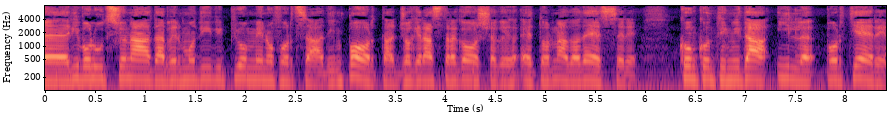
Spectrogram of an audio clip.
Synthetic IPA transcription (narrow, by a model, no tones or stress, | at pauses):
rivolut̪sːjonaːt̪̬apermot̪̬iːvipjuomːeːnofort̪sa̰ːt̪iːmpɔrt̪ad͡ʒokeɾast̪ɾaɡɔʃːakeɛt̪ːornaːt̪oad̪ɛsːeɾe | koŋkont̪inwit̪ailport̪jɛːɾe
